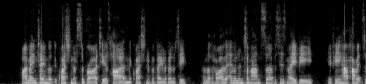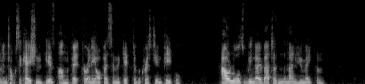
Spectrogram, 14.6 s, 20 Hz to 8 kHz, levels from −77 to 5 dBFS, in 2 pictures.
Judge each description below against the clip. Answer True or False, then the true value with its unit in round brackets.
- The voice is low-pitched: False (145 Hz)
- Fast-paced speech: True (220 wpm)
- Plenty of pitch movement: False (4.1 semitones)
